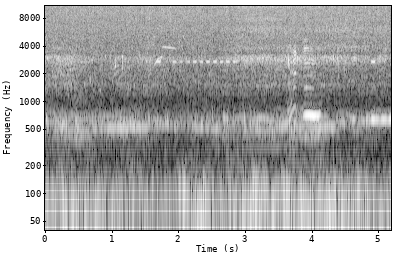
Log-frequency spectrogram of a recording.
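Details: Underwater sound of whales mugging a whale-watch boat, spy-hopping around it during a 7:30 trip on 2-21-19. Wavering tonal moans in the mid range, with faint higher squeaks, over a constant deep low rumble.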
